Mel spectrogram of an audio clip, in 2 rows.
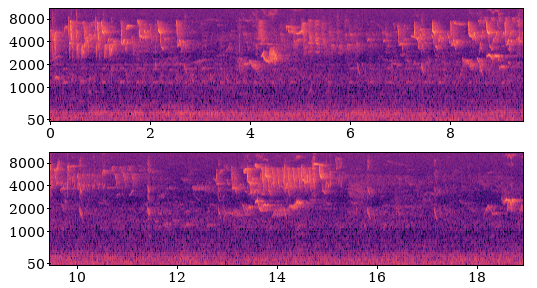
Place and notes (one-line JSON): {"title": "Huldenberg, Belgium - Grootbroek swamp", "date": "2018-03-29 07:10:00", "description": "Grootbroek is a swamp and a pond, located in Sint-Agatha-Rode and Sint-Joris-Weert. Into the swamp, distant noise of the pond, and a blackbird singing.", "latitude": "50.79", "longitude": "4.64", "altitude": "30", "timezone": "Europe/Brussels"}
